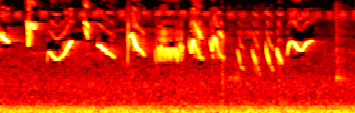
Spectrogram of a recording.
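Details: Yellow-fronted canary song of sweet, varied whistles: slurred rising and falling notes, brief buzzy elements and short trills in quick succession over a soft low hum.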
